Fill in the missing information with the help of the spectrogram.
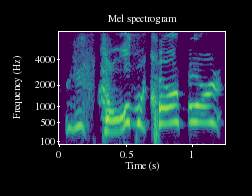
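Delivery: he stole what, really; incredulous. Real, not acted. Asking the cohost in disbelief about a fired coworker, incredulous. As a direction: pitch shoots way up in disbelief. Baffled follow-up question.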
